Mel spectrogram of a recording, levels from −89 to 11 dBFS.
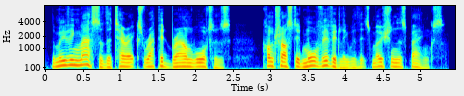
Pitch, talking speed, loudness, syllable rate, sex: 135 Hz, 175 wpm, -17 LUFS, 5.4 syllables/s, male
